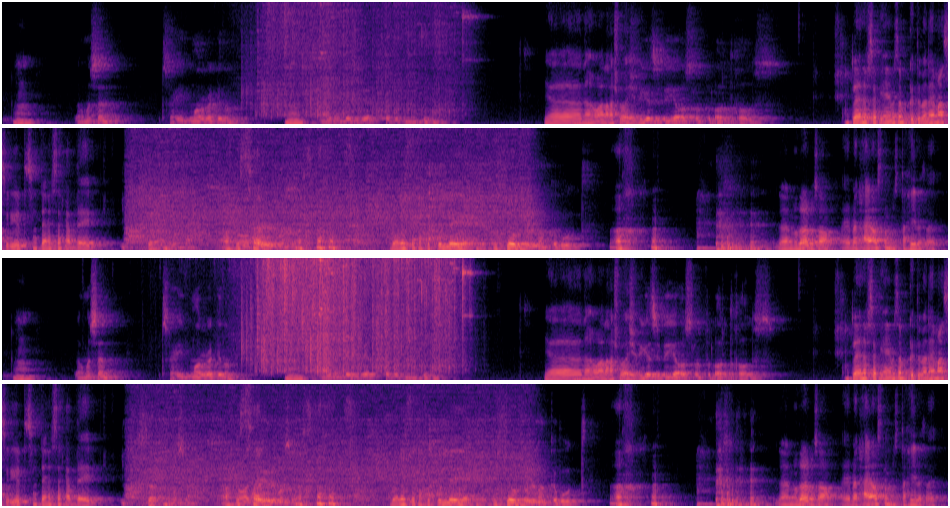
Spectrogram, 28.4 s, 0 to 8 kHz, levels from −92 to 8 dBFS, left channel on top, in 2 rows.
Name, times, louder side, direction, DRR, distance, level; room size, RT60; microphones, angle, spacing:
voice 1, 1.1-1.6 2.4-3.5 4.8-6.6 8.6-8.8 9.2-11.5 16.0-17.1 17.7-18.8 22.0-22.7 24.9-25.5, right 2 dB, 40° right, 6 dB, 1.3 m, -37 dB
Coin (dropping), 3.6-7.1, right 17 dB, 65° right, 0.4 m, -30 dB
voice 2, 8.1-9.7 12.7-15.6 16.1-16.2 17.5-18.1 18.6-19.5 20.0-22.4 23.3-24.1 24.6-24.9 25.8-28.2, equal, ahead, 5 dB, 0.8 m, -32 dB
sound 1, 16.0-22.1, left 1 dB, 45° left, 2.9 m, -41 dB
14.5 x 9.8 x 4.3 m, 1.0 s
head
